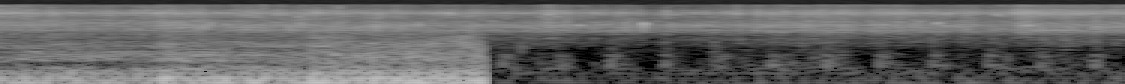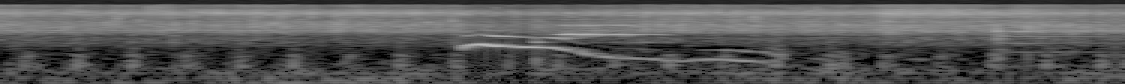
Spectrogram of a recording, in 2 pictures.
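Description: Alu wadi, besan-coated colocasia leaf rolls, shallow-frying in hot oil in a kadhai: a faint, steady sizzle. Around the middle, a brief wavering tone falls in pitch in the background.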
